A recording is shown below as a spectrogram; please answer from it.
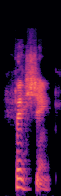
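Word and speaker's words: phishing: this again fishing fishing look at the pronunciation when you go fishing to catch a fish it's with an F sound and when we talk about service SEC it's profound and we say fishing please repeat okay look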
